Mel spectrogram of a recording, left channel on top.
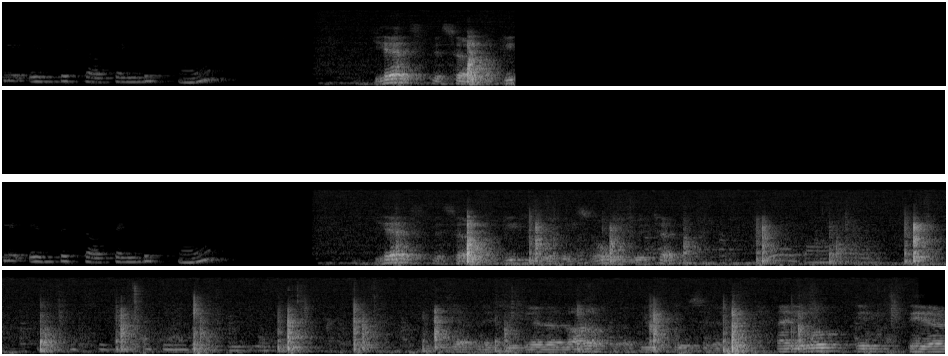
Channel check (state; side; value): drops out; left; at 5.2 s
